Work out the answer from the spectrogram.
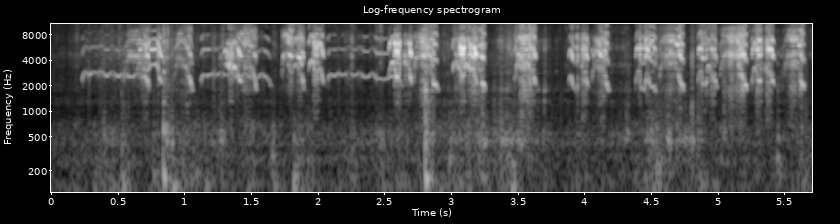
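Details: Lesser kestrel nestlings fighting over a centipede: rapid bursts of harsh, squealing calls with strong harmonic bands, overlapping and repeated almost continuously, mixed with scuffling clicks and rustling.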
